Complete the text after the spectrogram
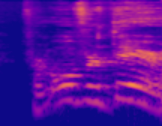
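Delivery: high, loud exclamation; emphatic call-out. Retold or imitated. Zoro answering where the booze is, loud call-out. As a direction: shout out where it came from. Acted reply, pointing out the source.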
